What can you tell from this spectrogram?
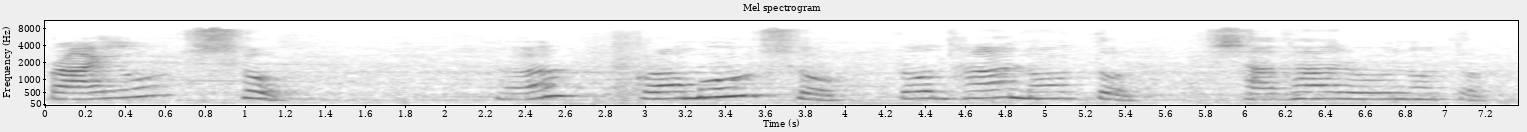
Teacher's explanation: এই ধরনের শব্দগুলোর শেষে যে ধরনের অ রয়েছে সেই অটি ওকারান্ত উচ্চারিত হবে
